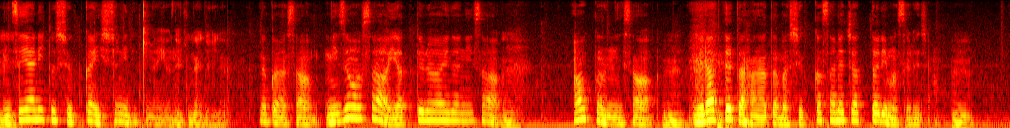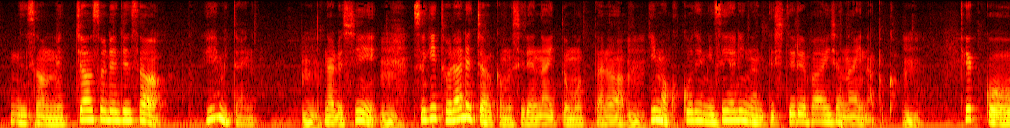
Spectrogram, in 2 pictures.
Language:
Japanese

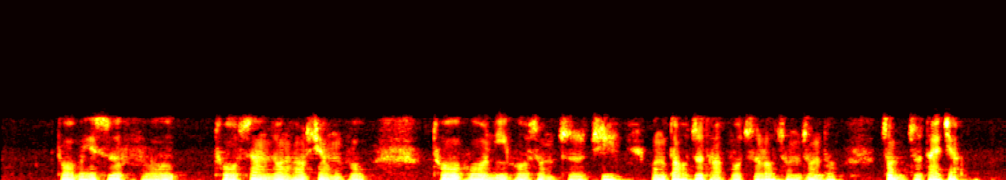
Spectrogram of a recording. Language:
Chinese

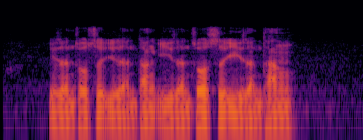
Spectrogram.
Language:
Chinese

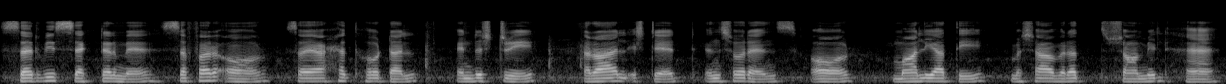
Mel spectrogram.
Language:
Urdu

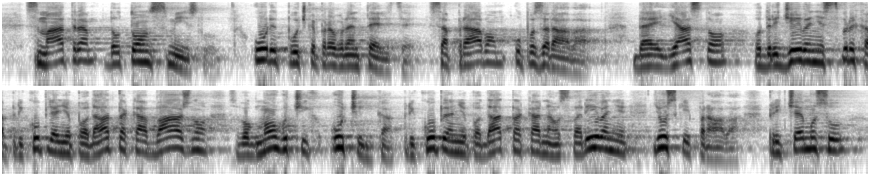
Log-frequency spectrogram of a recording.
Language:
Croatian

